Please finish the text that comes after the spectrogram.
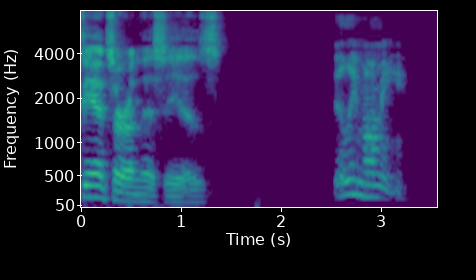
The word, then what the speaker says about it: Mumy: on this is Billy Mummy you would think it would be pronounced Mumy but it's mummy yep just good see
